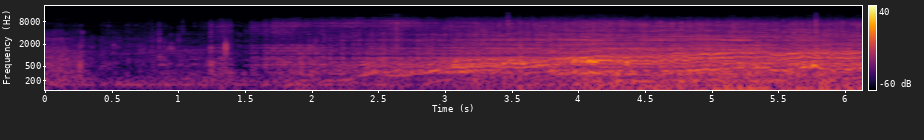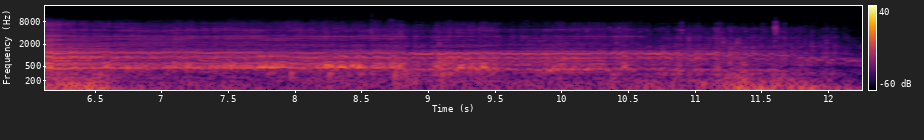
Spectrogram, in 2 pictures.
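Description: Sur-Ron Light Bee X electric dirt bike's motor whining, rising in pitch as the bike picks up speed, then holding a steady whine while cruising, over a low rumble.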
